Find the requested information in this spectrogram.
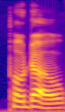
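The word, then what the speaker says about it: πόδα: Yeah, imagine your voice going slightly up, like on podo, meaning foot. The stress and rise is on po. Pronounce podo with rising tone. Podo.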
